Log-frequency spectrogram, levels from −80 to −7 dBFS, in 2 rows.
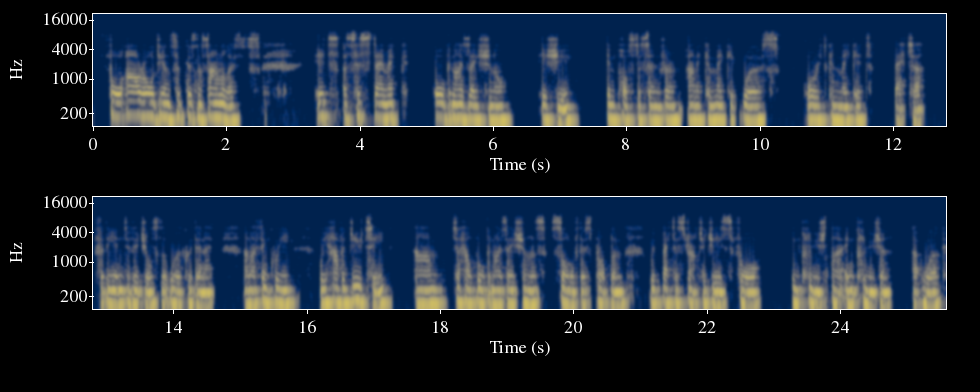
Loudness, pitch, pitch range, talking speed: -29 LUFS, 145 Hz, 135-150 Hz, 130 wpm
